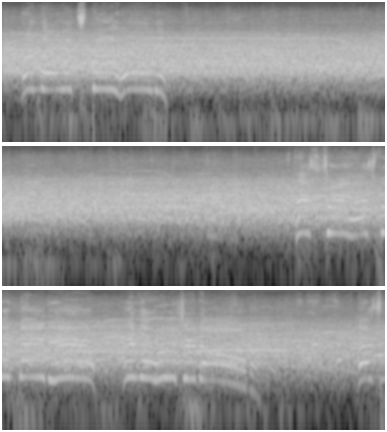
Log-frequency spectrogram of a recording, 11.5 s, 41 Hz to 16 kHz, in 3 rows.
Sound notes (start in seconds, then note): 2.8 crowd cheers and whistle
